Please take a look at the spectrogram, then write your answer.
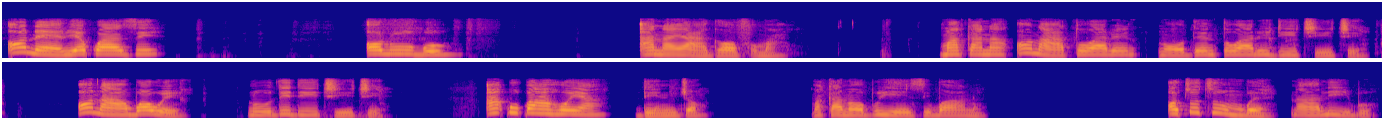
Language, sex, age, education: Igbo, female, 46-60, tertiary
